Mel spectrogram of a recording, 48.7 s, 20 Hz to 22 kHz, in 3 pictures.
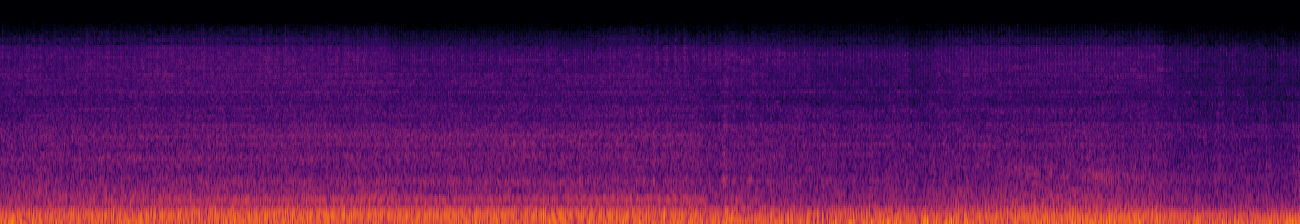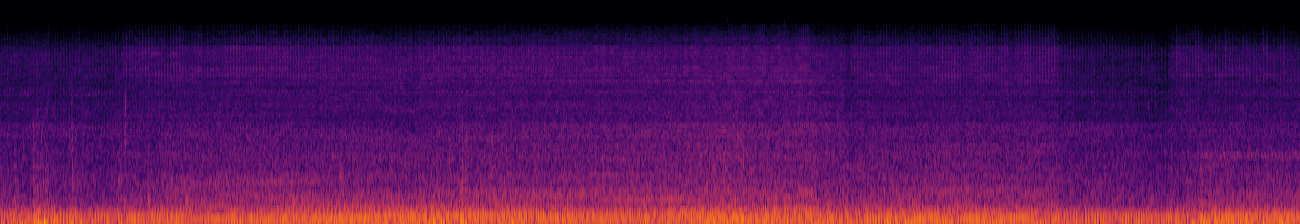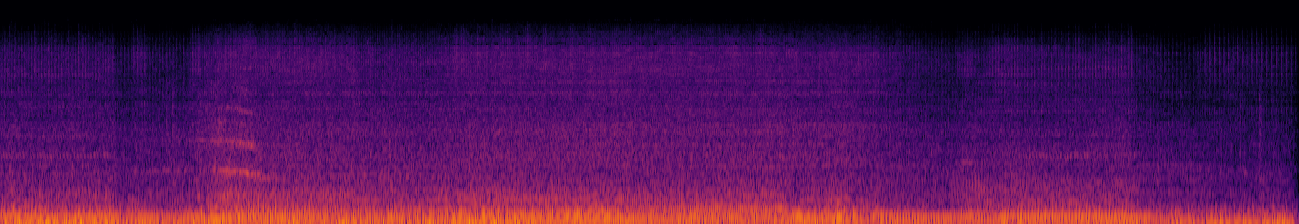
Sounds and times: RICKSHAW ENGINE ONBOARD RUN 0.0 - 48.7

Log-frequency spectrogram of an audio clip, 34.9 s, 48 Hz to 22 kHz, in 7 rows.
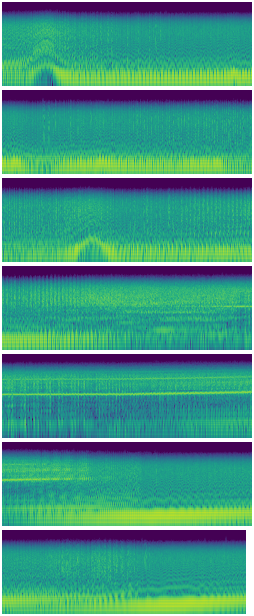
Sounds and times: guitar feedback 0.0 - 34.8

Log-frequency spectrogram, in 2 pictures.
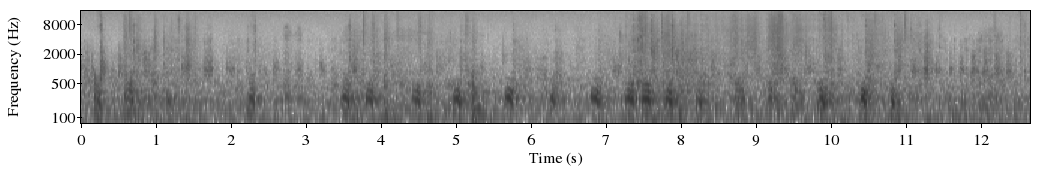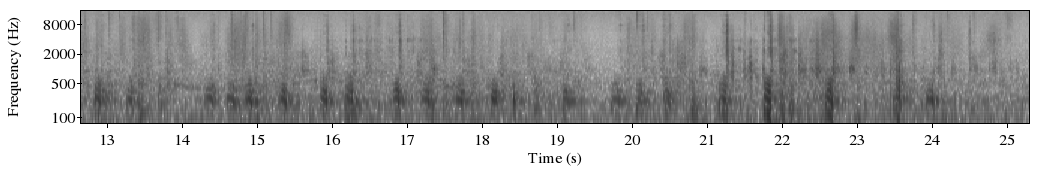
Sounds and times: pet rabbit runs in circles around the mics 6.9 - 25.3

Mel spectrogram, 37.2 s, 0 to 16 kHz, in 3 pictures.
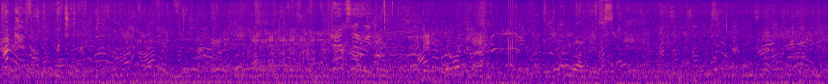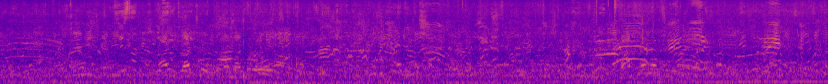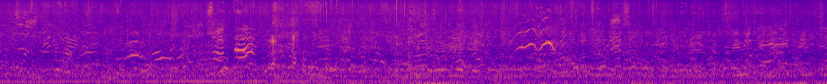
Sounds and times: Lot's of people 0.0 - 37.2

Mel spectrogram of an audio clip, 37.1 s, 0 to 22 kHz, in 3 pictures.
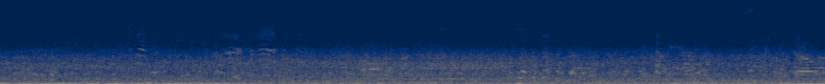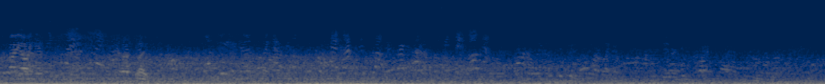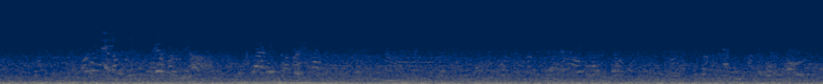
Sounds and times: traffic 0.0 - 37.0

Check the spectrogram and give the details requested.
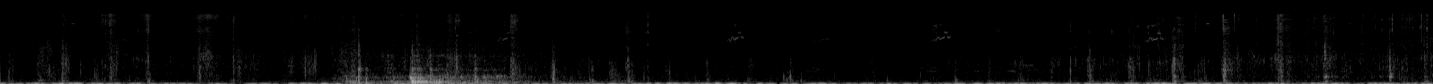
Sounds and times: wind 0.0 - 14.3
birds 0.1 - 14.3
walking 3.0 - 6.0

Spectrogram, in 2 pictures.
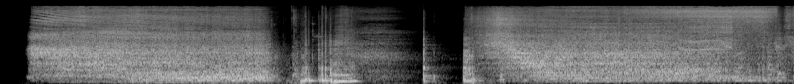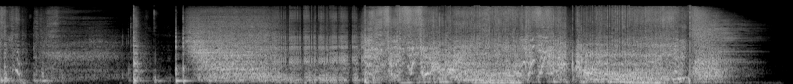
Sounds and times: Baloon 0.2 - 8.6
Baloon 9.8 - 15.6

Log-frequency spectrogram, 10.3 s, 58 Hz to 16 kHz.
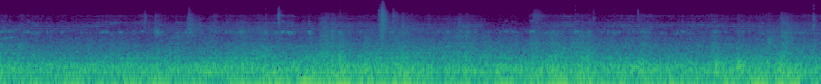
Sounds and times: inside train sounds 0.0 - 10.2

